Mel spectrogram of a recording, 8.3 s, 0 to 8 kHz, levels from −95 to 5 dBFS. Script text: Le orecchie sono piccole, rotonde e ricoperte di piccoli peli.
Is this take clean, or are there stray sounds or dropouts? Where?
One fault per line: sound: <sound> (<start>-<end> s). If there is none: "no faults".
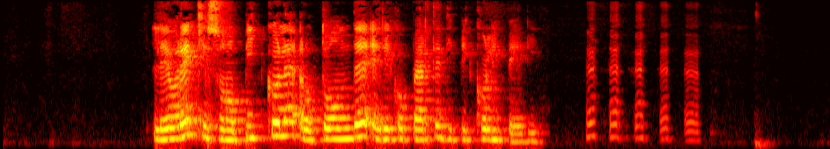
sound: laugh (5.8-7.0 s)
